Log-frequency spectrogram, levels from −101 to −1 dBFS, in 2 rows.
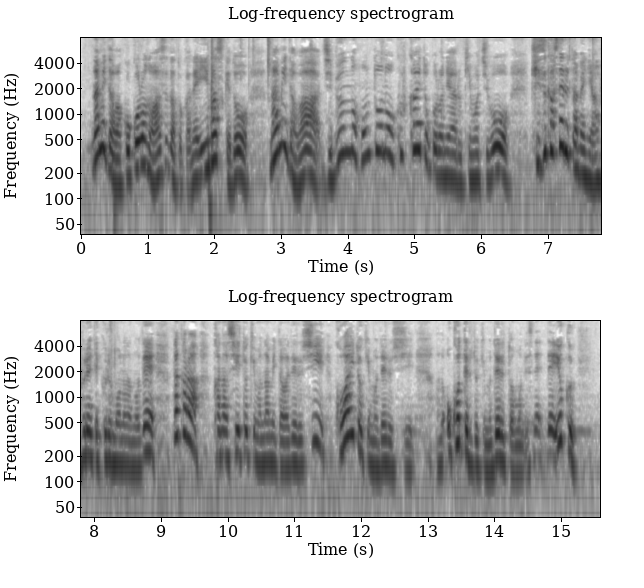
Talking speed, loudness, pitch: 360 characters per minute, -25 LUFS, 185 Hz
